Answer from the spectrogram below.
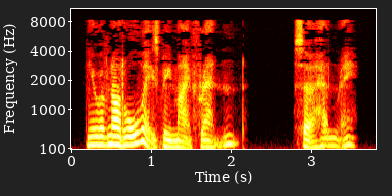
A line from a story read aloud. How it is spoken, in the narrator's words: she observes coolly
